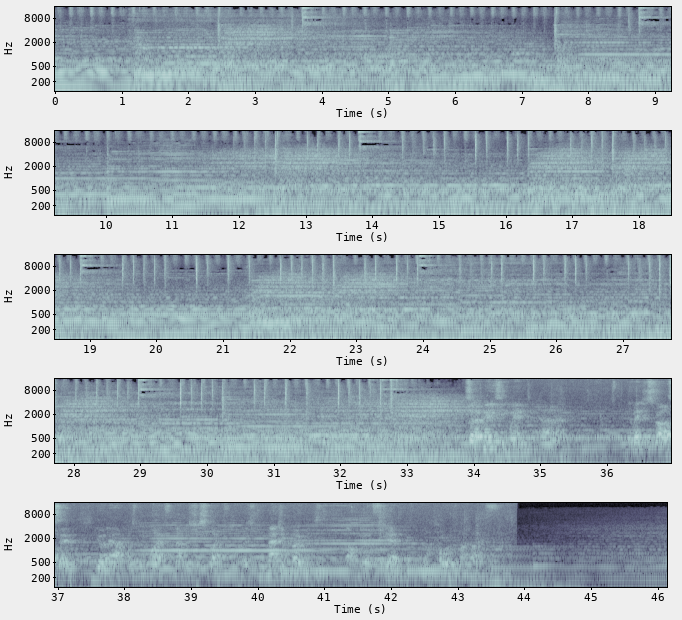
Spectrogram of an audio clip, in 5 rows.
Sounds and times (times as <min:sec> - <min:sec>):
Music: 0:00.0 - 0:46.1
Speech: 0:33.9 - 0:35.6, 0:36.2 - 0:43.7.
